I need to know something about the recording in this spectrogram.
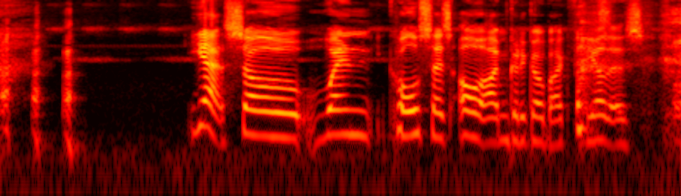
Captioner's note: laughter; laughter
